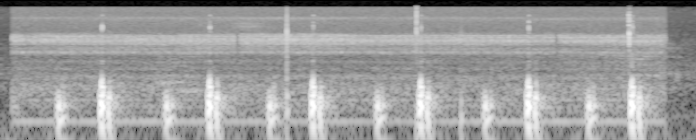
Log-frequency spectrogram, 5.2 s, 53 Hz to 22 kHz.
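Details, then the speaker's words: Steady simulated lub-dub heartbeat, about 74 beats a minute, clean paired sounds of valves, no murmur; normal heart sounds. "and this is the sound of a normal heart the ldb of the valve opening and"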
